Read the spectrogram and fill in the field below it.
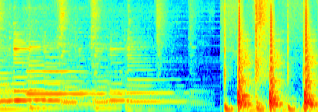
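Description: A short musical tone fades out, then after a brief silence comes a burst of loud knocking on a door by a DNR officer, about five heavy raps in an uneven, urgent rhythm.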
